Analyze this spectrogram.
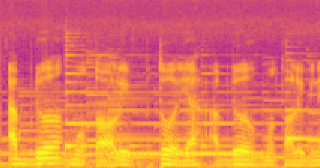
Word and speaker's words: Abdul Muthalib: Jadi kakeknya Abdul Muthalib. Ya, ini yang betul ya. Saya barusan ada kesalahan pengucapan.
